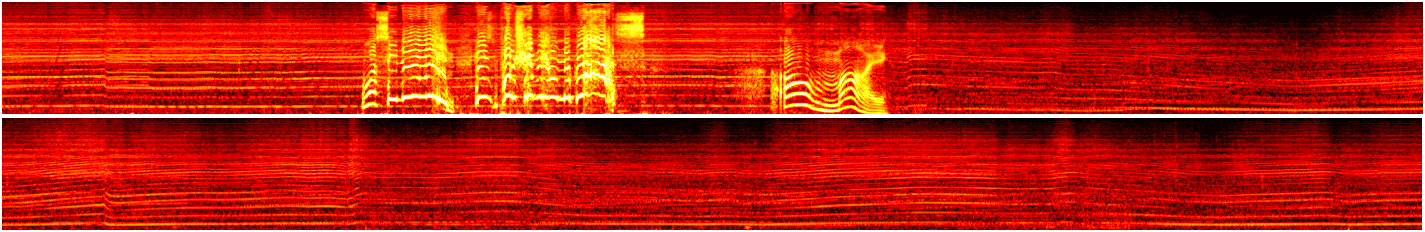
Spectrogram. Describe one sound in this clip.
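A motorcycle engine whines loudly, its pitch rising and falling as it speeds up and slows down.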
